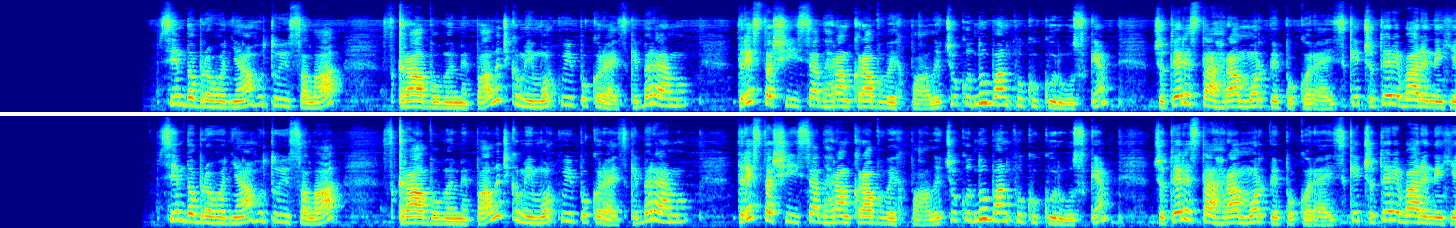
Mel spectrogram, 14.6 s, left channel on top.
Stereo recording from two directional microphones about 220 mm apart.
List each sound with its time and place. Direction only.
1.5 s speech: centre (ahead or behind)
